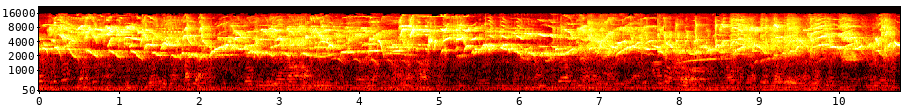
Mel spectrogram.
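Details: Orange-headed thrush from Tabanan, Bali, Indonesia, a hobby songbird showing strong rhythm and power over a long, unbroken passage of fast, varied high chirps, twitters and swooping whistled slurs.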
